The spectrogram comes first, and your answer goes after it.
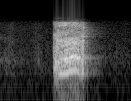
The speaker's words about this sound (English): I don't like to cough and everything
